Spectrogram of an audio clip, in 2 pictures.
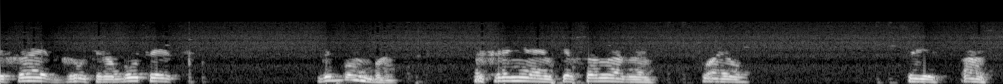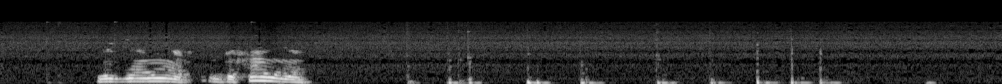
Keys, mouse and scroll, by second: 1.8 KP_1, 3.4 middle click, 5.5 space, 6.7-9.2 drag.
